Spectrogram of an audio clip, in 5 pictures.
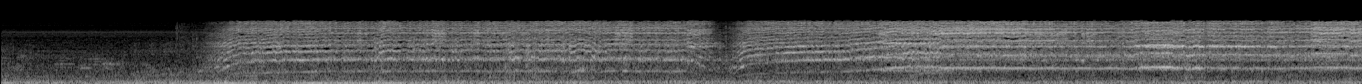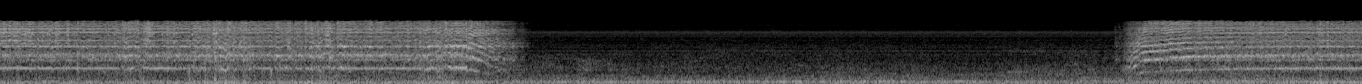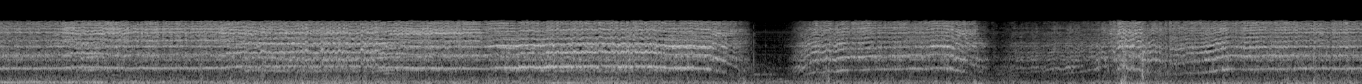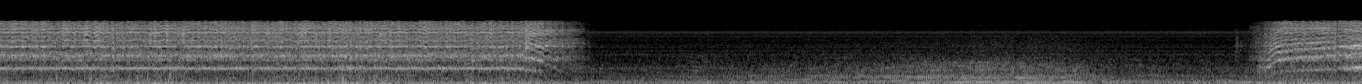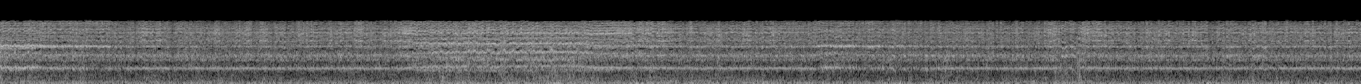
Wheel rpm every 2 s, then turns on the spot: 0, 130, 160, 130, 180, 200, 200, 200, 200, 60, 0, 0, 80, 200, 200, 200, 190, 100, 120, 150, 200, 200, 190, 30, 0, 0, 30, 190, 200, 200, 200, 200, 200, 200.
none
